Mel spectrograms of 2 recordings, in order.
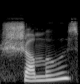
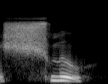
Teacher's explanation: the sh and the m no delay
